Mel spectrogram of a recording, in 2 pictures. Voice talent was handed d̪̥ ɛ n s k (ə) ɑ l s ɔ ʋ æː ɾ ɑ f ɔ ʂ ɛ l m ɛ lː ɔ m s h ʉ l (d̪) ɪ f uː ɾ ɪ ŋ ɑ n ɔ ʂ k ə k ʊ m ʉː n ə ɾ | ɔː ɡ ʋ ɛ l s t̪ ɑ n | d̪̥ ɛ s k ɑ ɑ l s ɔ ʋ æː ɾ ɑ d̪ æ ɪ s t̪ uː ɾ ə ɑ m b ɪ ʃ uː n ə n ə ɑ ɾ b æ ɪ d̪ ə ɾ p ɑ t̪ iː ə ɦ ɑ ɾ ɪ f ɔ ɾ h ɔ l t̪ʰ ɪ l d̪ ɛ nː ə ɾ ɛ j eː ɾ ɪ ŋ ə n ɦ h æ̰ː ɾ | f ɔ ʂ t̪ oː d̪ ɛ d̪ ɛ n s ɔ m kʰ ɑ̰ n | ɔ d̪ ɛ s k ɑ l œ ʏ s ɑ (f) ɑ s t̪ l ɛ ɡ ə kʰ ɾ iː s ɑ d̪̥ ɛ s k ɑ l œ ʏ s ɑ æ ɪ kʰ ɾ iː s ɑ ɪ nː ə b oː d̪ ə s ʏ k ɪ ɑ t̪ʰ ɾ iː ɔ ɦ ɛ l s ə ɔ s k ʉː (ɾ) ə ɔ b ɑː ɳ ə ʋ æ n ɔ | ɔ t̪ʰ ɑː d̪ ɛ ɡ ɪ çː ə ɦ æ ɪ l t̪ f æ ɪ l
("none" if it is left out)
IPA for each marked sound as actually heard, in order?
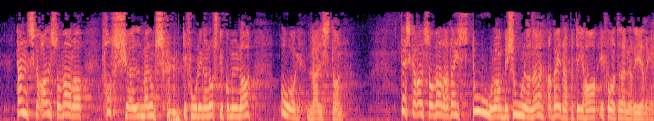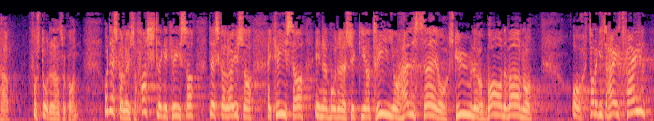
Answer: ɑ, t̪, f, l

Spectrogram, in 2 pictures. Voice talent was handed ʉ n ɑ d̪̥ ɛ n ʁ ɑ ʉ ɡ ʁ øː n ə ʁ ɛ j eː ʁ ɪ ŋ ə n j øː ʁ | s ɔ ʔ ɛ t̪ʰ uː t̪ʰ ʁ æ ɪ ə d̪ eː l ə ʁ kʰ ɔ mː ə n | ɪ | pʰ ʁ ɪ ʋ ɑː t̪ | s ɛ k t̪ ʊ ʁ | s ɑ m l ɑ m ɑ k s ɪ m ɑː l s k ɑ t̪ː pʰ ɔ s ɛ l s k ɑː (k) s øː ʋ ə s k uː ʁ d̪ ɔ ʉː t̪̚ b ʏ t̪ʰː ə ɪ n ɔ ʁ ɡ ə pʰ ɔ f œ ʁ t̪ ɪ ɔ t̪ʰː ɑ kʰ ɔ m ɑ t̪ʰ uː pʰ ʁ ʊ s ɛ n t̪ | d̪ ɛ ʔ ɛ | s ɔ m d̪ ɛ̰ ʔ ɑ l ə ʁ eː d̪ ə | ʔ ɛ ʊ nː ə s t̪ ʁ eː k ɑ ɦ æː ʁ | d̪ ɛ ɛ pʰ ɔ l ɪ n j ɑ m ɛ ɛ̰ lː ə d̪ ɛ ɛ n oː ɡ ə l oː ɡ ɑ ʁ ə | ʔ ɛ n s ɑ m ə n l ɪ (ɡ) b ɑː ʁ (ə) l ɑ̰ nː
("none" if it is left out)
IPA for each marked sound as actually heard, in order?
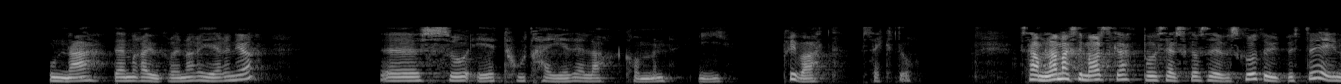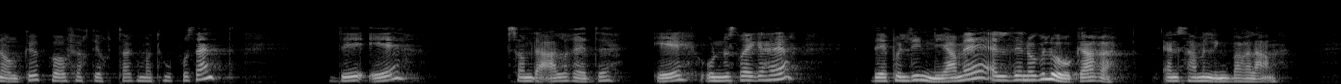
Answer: p, ŋ, ə

